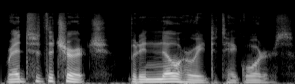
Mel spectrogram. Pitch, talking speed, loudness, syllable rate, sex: 110 Hz, 225 wpm, -18 LUFS, 4.7 syllables/s, male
